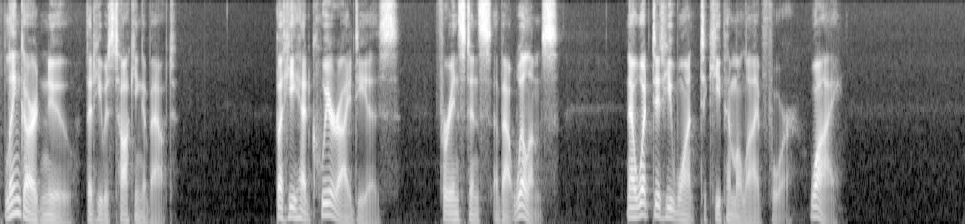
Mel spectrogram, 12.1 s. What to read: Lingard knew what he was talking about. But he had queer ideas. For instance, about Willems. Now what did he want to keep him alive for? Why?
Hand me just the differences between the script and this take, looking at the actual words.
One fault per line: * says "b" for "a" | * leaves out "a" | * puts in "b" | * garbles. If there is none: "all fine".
* says "that" for "what"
